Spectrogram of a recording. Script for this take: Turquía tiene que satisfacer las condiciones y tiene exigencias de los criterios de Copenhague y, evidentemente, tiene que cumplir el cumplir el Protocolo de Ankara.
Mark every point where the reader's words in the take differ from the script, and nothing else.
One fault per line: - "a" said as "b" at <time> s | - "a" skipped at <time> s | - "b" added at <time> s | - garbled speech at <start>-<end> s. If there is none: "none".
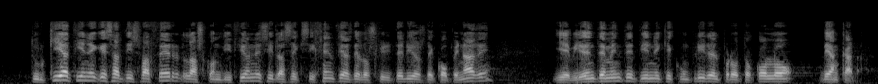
- "tiene" said as "las" at 2.7 s
- "cumplir el" skipped at 7.2 s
